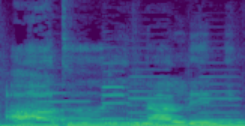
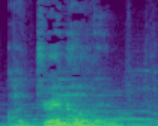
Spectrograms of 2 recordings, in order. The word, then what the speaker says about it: adrenaline: 한국어로 보면 아드레날린인 것 같은데요. 이거 원어민한테 말하면 알아들 가능성이 크지 않을 것 같아요. 그래서 여기서 Adrenaline, 그러니까 Ren, Adrenaline 이렇게 말해야 됩니다.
